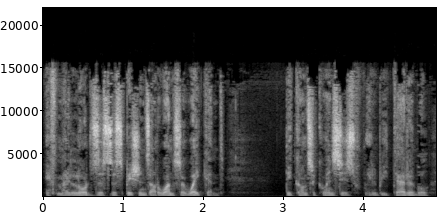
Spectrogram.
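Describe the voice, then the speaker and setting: Wary courier, low husky voice, measured, confiding, gossipy, letter narration, radio play. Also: male voice, no room sound, studio quality. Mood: confiding, uneasy.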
